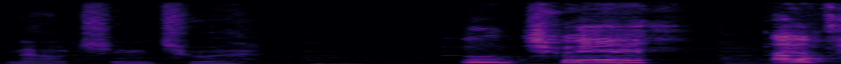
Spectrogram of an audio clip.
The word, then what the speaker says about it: Qingque: Qingque? That's how you say it. I bought this character. I just didn't know you pronounce her name.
